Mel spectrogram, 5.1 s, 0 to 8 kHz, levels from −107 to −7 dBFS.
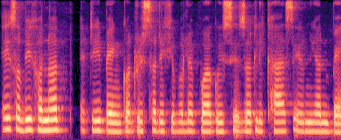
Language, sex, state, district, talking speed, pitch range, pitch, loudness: Assamese, female, Assam, Kamrup Metropolitan, 165 wpm, 195-220 Hz, 195 Hz, -17 LUFS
